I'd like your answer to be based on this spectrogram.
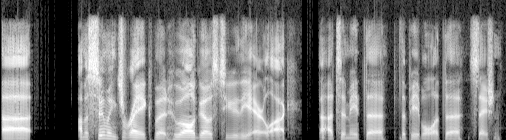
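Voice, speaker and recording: A man acting as game master, narrating a tabletop roleplaying game in a halting, conversational way. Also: low-pitched, lively intonation, creaky, clean tone, no room sound, dull audio.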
